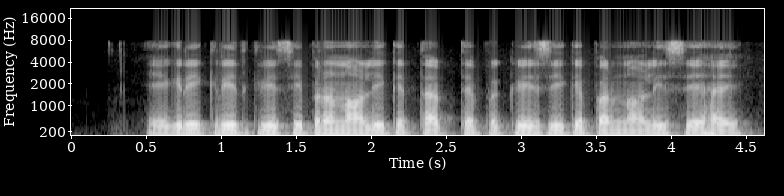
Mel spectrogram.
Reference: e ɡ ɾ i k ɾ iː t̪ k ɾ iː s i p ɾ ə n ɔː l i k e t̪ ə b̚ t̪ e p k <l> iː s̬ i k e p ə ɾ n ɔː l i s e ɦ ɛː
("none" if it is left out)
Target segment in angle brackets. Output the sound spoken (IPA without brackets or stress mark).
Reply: ɾ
